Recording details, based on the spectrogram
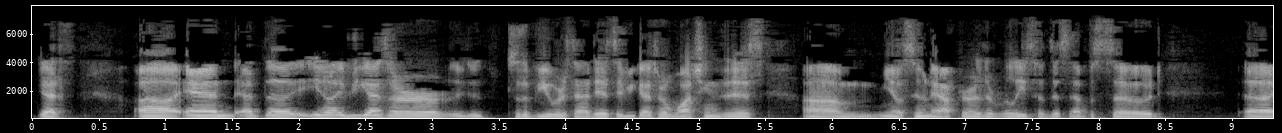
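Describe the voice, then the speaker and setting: A man hosting a podcast, talking casually and off the cuff in a halting, rambling way. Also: fairly low pitch. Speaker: podcast host. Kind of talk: casual, unscripted show wrap-up. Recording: dull, lo-fi call audio.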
